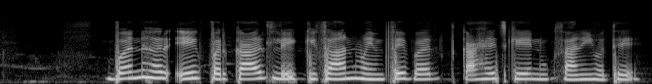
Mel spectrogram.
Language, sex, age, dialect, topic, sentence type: Chhattisgarhi, female, 56-60, Northern/Bhandar, agriculture, statement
